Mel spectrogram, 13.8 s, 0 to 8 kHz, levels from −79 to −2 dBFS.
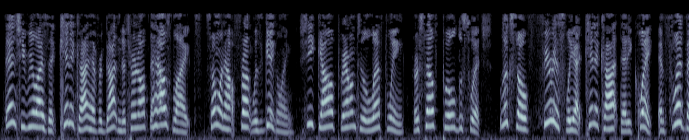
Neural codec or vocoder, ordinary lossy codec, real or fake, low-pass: autoencoder, 48 kHz, 128 numbers a frame, DAC-VAE, trained on Japanese speech; MP3, 24 kbps; fake; 7.2 kHz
